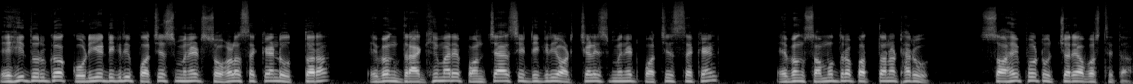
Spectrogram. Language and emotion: Odia, neutral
